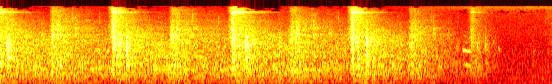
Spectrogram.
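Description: Bancroft Mill's horizontal cross-compound steam mill engine running, with an even mechanical beat about twice a second, every other beat stronger. The beat fades out near the end.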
